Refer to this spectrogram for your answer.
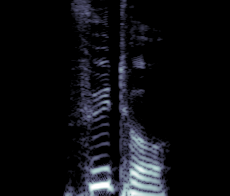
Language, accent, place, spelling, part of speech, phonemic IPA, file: German, Germany, Berlin, phyto-, prefix, /fyto/, De-phyto-.ogg
- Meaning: phyto-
